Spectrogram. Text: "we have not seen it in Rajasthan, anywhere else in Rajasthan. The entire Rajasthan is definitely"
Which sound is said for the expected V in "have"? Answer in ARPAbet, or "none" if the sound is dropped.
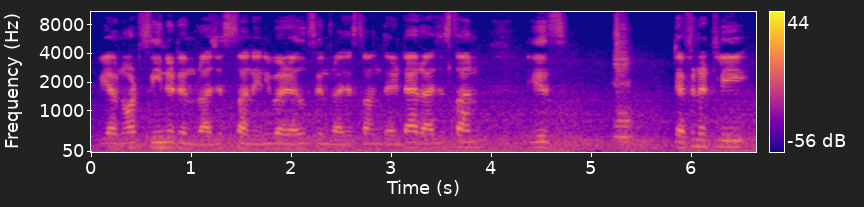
V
